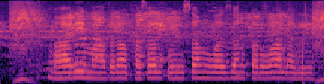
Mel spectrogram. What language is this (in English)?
Magahi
